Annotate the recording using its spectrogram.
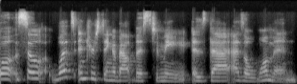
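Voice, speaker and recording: A woman speaks with an American accent at a moderate pace and medium pitch. It is an ordinary speaking voice. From US South, southeast Georgia. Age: 30s. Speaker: minister and author. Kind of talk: interview conversation.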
